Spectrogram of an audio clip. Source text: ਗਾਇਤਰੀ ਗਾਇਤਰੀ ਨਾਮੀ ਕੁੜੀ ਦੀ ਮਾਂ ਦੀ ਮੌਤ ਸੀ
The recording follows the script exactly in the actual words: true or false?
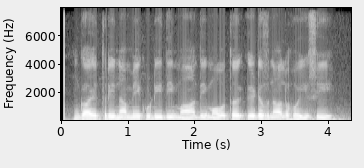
false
